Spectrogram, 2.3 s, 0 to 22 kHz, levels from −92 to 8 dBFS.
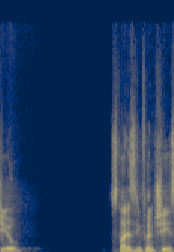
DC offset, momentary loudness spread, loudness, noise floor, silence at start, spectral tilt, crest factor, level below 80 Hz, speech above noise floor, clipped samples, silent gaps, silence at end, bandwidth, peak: under 0.1%; 7 LU; -19 LUFS; under -90 dBFS; 0 s; -3.5 dB/octave; 22 dB; -62 dBFS; over 71 dB; under 0.1%; none; 0 s; 18.5 kHz; 0 dBFS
